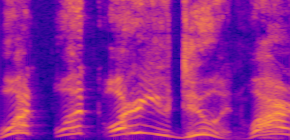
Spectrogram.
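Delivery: put-on, high, shrill yelling with pitch flying around. Retelling how a high school football coach called out: imitating a coach yelling. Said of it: "he'd just yell and yell and yell".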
